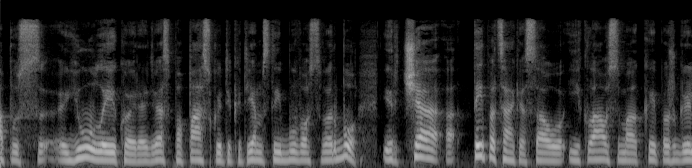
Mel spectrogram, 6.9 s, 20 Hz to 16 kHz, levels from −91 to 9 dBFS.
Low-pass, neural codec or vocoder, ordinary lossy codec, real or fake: 10.8 kHz; none; MP3, 64 kbps; real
